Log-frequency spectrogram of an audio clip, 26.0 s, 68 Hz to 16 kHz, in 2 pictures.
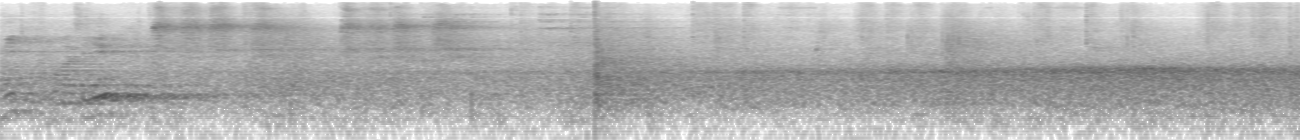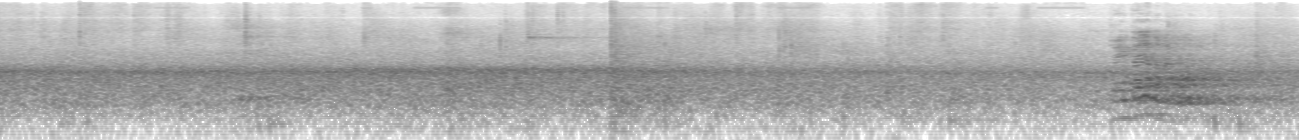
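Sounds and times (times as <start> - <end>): steady hum: 0.0 - 25.9
feet shuffling on gym floor: 2.4 - 23.8.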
